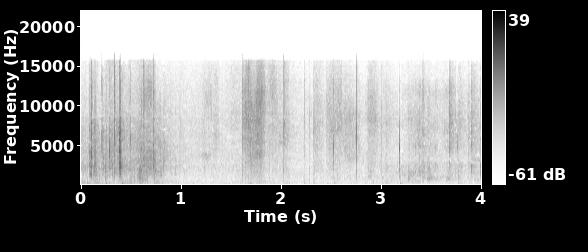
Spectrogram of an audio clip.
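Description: Handling noise from a phone being moved while it records: scattered clicks, knocks and rustles, busiest in the first second, over a faint low hum.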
